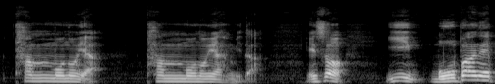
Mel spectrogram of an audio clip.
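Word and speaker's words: 反物: 샀습니다네 그래서 옷감을 파는 가게를 말하는데 발음이 어렵습니다 발음은 탑모노 그래서이 탐버너 자체가 옷감을 말해서 우리가 바로 포목점 그러나요 걸 탑모노야 탐모노야 합니다 그래서이 모반의 반 무홍과 옷감을 의미했던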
